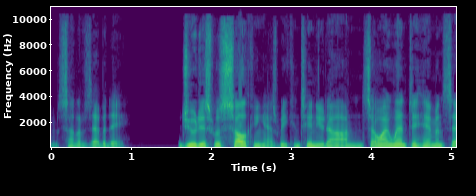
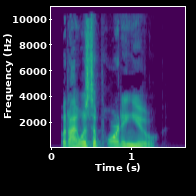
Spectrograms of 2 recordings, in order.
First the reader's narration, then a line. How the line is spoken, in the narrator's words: Judas looked hurt as he exclaimed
